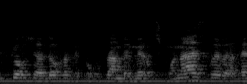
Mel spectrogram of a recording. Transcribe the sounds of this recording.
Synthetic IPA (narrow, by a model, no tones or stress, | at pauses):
zɡoʁʃead̪oχazɛpuʁsambemeʁt͡sʃmonaesʁevelaχe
